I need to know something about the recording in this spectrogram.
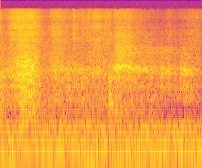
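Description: Faint rustling of backpack straps and clothing as the hip belt is adjusted, over a low, steady room hum.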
